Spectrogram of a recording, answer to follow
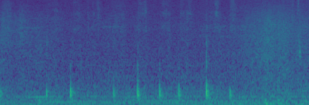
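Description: Dry-erase marker writing on a whiteboard: a string of short, faint squeaks and taps as the symbols are drawn.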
